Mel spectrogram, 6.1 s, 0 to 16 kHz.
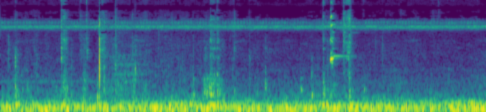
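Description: Scattered light clicks and taps of a Honda Goldwing GL1500 headlight's plastic housing and bulb socket being handled while the halogen bulb is worked out. Behind them, a steady high trill of crickets.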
